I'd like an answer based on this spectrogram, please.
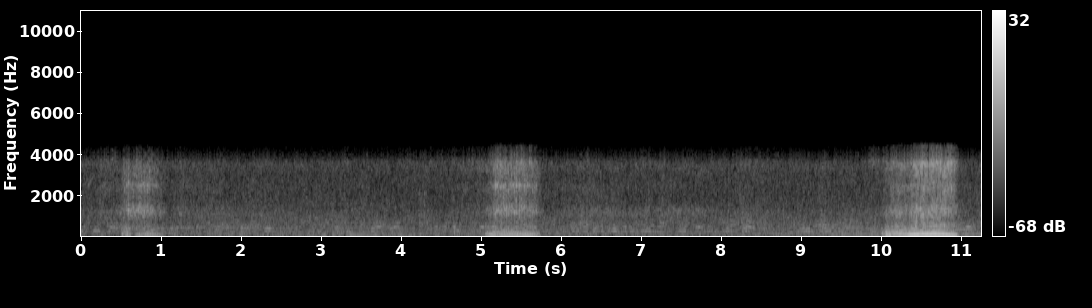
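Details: Golden Retriever puppy Sol Gracia, a young female, snores in her sleep: three low, husky, rattling snores spaced about five seconds apart, the last one loudest, over quiet indoor hiss.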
